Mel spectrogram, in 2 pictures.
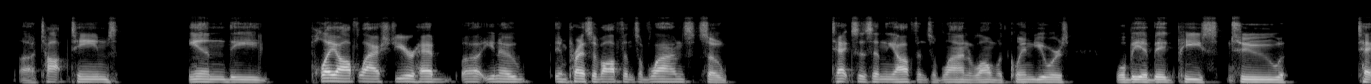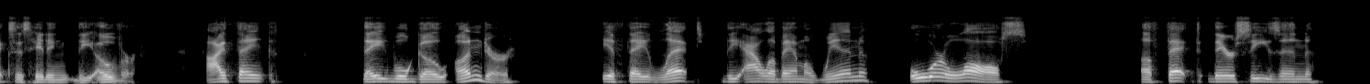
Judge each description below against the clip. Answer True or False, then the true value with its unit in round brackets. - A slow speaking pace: True (115 wpm)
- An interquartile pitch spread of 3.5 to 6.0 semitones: False (2.8 semitones)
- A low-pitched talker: True (120 Hz)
